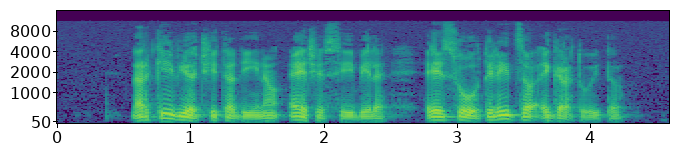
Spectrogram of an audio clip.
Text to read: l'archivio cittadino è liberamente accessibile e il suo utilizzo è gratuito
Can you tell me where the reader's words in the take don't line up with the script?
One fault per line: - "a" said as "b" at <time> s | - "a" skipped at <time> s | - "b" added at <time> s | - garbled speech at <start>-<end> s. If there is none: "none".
- "liberamente" skipped at 1.9 s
